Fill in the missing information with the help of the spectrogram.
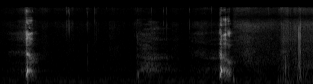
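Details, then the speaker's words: Young person, told by a doctor they would improve after puberty, with a fourth bout of hiccups today and upset: two sharp voiced hiccups about three seconds apart with faint breathing; hiccups. "you know this is the fourth time i've had hiccups today and i'm crying about it because it's not that fun"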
